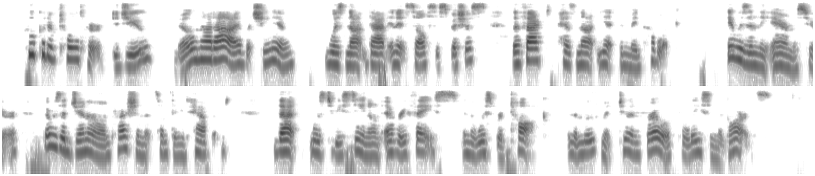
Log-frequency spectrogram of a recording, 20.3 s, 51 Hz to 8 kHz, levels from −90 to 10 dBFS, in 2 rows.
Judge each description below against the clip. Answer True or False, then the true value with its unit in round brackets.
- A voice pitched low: False (190 Hz)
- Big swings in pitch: False (4.6 semitones)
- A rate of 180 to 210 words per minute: True (190 wpm)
